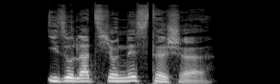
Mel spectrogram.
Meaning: inflection of isolationistisch: 1. strong/mixed nominative/accusative feminine singular 2. strong nominative/accusative plural 3. weak nominative all-gender singular
- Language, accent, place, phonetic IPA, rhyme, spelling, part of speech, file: German, Germany, Berlin, [izolat͡si̯oˈnɪstɪʃə], -ɪstɪʃə, isolationistische, adjective, De-isolationistische.ogg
